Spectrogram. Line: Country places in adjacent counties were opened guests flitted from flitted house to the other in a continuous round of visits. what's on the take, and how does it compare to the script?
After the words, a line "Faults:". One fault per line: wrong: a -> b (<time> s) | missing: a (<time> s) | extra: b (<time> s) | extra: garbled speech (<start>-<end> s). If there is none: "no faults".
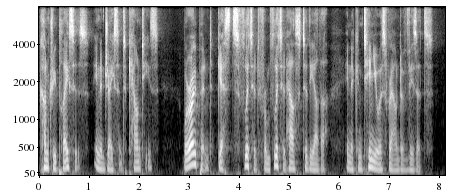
Country places in adjacent counties were opened guests flitted from flitted house to the other in a continuous round of visits.
Faults:
no faults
